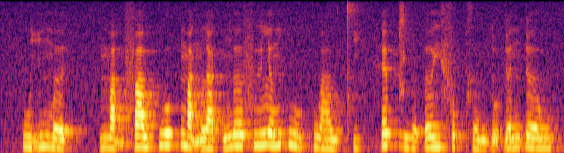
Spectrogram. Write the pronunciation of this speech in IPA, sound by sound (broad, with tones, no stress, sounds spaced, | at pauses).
k w ḭ˧˥ m ə˨˩ t̚ | m a̰˧˨ m f a˧ w k w o˦˥ k̚ m a̰˧˨ ŋ l a˨˩ k̚ ŋ əː˧ f ɨ˨˦ l ə˨˦ m k w ṵ˧˥ k w a̤˨˩ w t̪ʰ i˨˩ k̚ h ɛ˦˥ p̚ z i̤˨˩ ə̯ ʔ əː˧ j f ə˦˥ p̚ x ə̤ː˨˩ n ɗ o̰˧˨ ɗ ə˨˦ n ɗ ə˧ w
